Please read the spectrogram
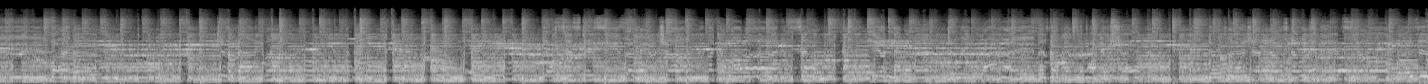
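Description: Live rock band playing: electric guitars over a drum kit keeping a steady beat, with no clear singing.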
